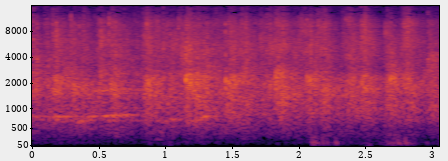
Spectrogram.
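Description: A crowd applauds steadily, many hands clapping in a dense, continuous patter that holds at an even level throughout, with no voices standing out.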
